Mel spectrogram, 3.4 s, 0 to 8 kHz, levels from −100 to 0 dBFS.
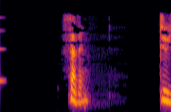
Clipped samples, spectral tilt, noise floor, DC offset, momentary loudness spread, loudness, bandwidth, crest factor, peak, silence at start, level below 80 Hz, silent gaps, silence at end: under 0.1%; -9 dB/octave; -67 dBFS; under 0.1%; 24 LU; -24 LUFS; 5.8 kHz; 24 dB; -4 dBFS; 0 s; -84 dBFS; 0.16-1.13 s, 2.60-3.16 s; 0 s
